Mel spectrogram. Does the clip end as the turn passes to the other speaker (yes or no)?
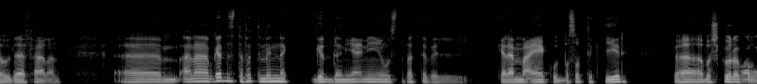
no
